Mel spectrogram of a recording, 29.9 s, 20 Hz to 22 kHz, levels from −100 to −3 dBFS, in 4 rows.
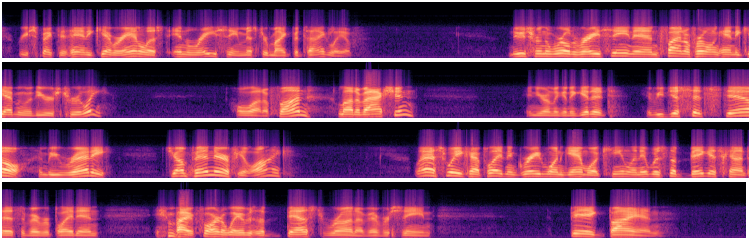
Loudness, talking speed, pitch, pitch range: -16 LUFS, 175 wpm, 160 Hz, 140-185 Hz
